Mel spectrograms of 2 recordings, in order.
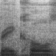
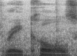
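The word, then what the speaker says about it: Rae Cole's: We just found this Ray Kohl's and we just always started going there.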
